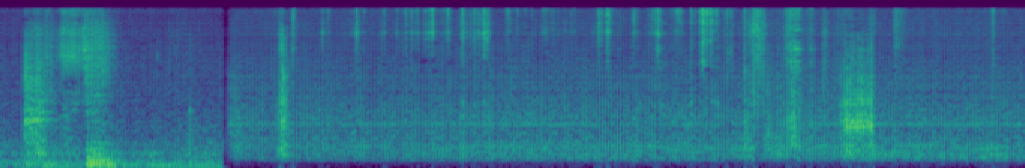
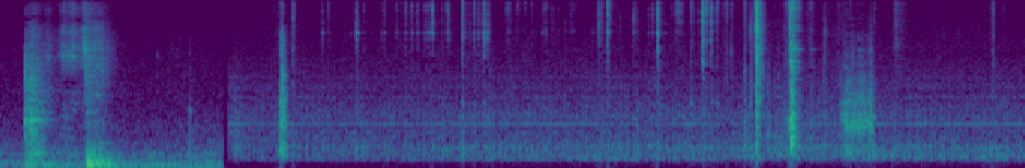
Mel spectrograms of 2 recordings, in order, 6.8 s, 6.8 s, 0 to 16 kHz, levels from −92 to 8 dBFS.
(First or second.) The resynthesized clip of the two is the first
